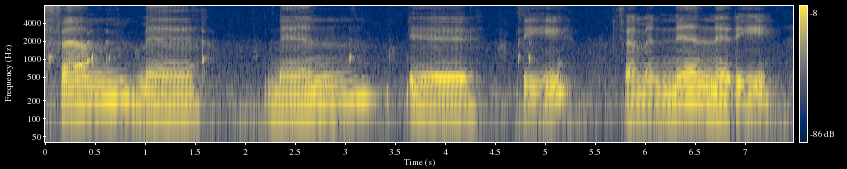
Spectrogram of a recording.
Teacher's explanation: we're stressing on the nin syllable. We do have a clear vowel for the e in fem just like in um uh men or them.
